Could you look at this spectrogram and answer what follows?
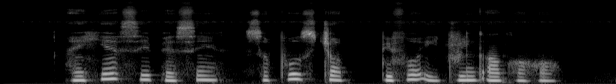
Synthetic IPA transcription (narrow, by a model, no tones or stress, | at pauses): aɪhiəsepʰɛsĩn | səpʰost͡ʃɔp̚ | b̥ifɔidɹĩŋkalkʰohɔl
